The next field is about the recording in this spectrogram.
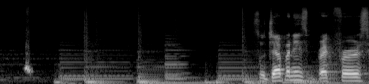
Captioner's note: upbeat music; light jazz; slide whooshes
